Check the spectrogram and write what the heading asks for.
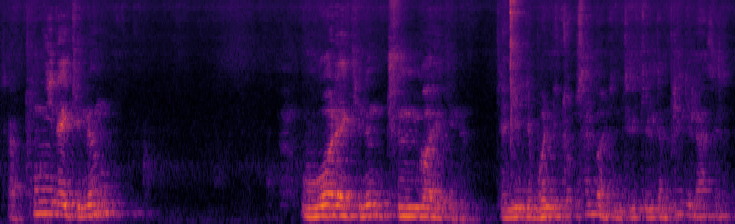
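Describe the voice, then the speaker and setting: A man's voice: a little high, brisk, far from the mic, lo-fi sound. A middle-aged man teaching a class, dictating notes, repeating key phrases and checking whether his students follow. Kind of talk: classroom lecture. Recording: echoey room, voice from off-mic.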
